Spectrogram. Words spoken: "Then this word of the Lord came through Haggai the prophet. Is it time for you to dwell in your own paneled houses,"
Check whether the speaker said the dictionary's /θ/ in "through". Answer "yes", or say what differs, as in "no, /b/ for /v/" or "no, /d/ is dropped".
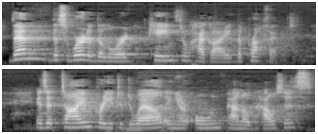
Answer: yes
